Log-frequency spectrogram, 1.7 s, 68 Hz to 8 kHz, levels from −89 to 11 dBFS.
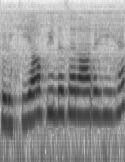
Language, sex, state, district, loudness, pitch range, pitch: Hindi, female, Uttar Pradesh, Ghazipur, -13 LUFS, 250-280 Hz, 270 Hz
